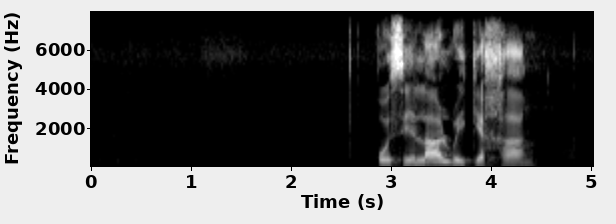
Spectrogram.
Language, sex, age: Northern Sotho, male, 24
